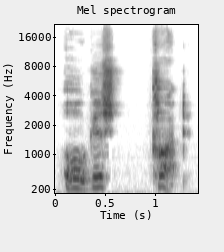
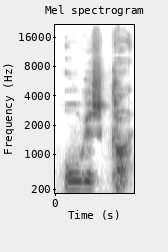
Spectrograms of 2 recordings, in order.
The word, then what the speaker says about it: Auguste Comte: way I pronounce this, Auguste Comte. All right, even though it's spelled C-O-M-T-E, it is spelled Comte, Auguste Comte.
